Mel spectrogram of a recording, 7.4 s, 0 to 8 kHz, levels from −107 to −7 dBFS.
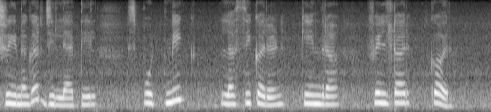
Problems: none marked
